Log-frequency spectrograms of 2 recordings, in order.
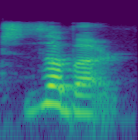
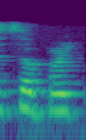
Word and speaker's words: Zobor: It sounds like as in the word car. Zobor is pronounced by opening the mouth and raising the voice. Please remember not to stretch the sound of the Zobor too much and say Hamza Zobor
